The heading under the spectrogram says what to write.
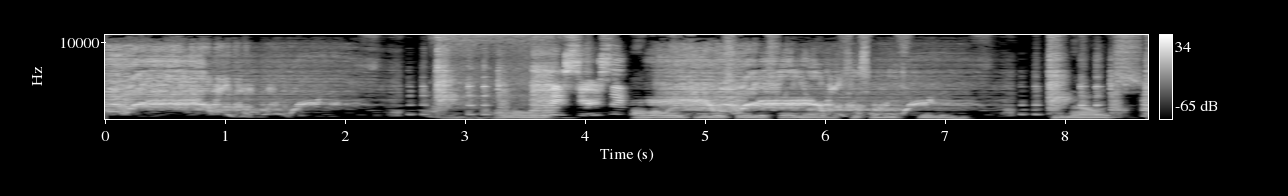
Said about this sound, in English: Yeah, the screaming and then the beat afterwards.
